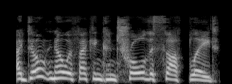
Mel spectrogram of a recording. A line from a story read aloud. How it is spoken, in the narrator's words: Kira blurted out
